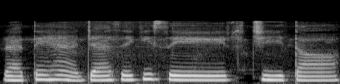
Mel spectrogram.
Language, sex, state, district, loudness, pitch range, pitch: Hindi, female, Madhya Pradesh, Umaria, -14 LUFS, 195-215 Hz, 205 Hz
